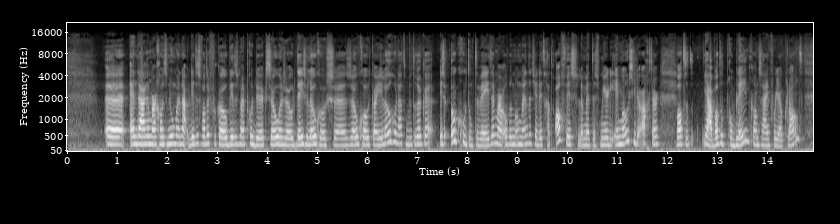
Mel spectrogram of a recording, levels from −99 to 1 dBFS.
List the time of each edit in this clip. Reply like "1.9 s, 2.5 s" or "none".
4.5 s, 12.2 s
